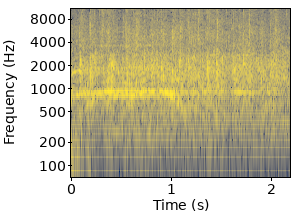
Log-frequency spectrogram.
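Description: An audience claps steadily for a man who has just shared a healing testimony, a dense, even wash of many hands at a constant loud level, with a thin sustained tone faintly audible over the first half.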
